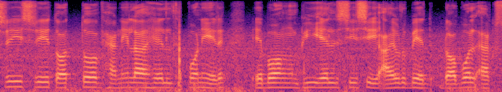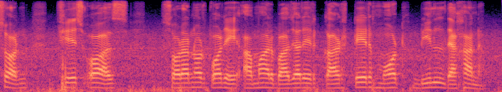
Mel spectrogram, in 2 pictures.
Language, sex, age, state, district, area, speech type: Bengali, male, 18-30, West Bengal, Paschim Medinipur, rural, read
